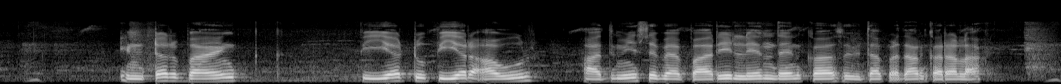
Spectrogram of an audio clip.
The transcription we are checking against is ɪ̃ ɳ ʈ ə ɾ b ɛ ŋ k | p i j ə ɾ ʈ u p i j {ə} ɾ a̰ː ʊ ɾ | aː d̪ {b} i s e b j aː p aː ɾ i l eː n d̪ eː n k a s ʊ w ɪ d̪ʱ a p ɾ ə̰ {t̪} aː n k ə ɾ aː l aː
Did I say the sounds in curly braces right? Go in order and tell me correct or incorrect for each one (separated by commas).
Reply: correct, incorrect, incorrect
